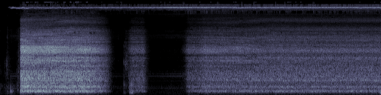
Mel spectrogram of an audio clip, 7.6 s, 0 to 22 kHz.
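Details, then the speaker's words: 1978 Pye CT450 (Philips G11 chassis) colour TV, first switch-on after mains power switch replacement: loud surge then steady high-pitched buzz, no crackles now; the buzz is normal for the G11. "No crackles now. If you're wondering what that buzz is, yep, this is a Philips G11, so that's what the buzz is. Yeah, they just make that noise, so."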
